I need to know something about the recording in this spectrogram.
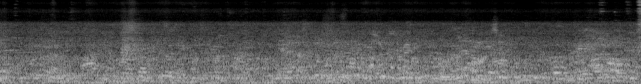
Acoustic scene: restaurant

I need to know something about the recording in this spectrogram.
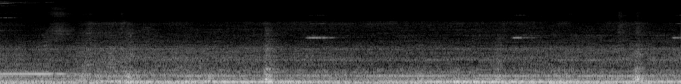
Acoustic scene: bus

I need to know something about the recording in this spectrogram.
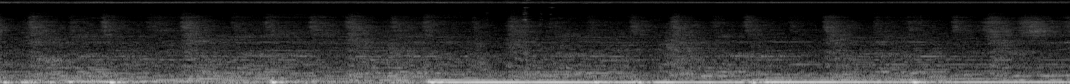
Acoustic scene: cafe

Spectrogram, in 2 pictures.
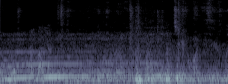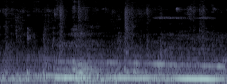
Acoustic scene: subway train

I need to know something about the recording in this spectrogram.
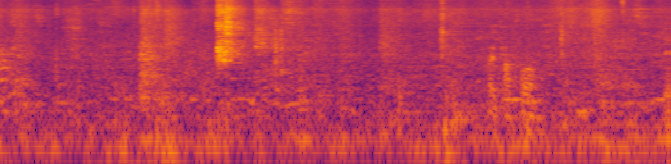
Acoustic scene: restaurant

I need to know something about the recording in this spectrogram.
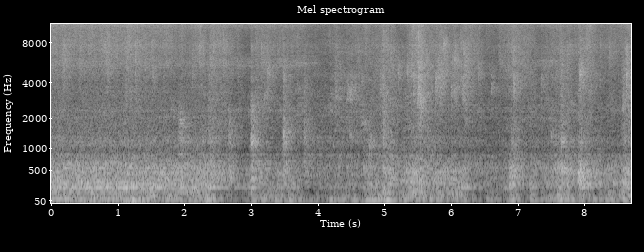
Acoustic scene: restroom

